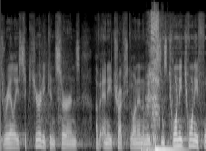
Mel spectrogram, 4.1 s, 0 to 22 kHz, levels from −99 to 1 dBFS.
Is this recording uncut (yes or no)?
no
